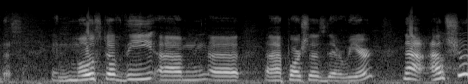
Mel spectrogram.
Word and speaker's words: Porsche: In most of the Porsches, they're rear.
